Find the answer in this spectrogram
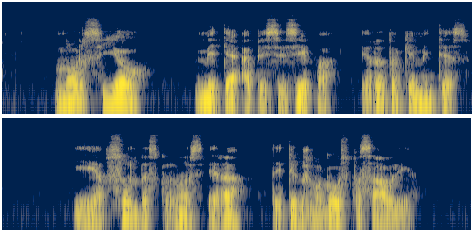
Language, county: Lithuanian, Utena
